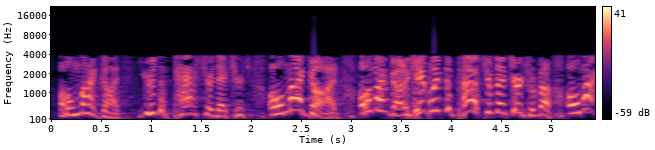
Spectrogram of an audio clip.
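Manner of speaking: high, shouted astonishment, escalating; shocked outburst. Acted. Passenger realizing his driver is the pastor, shouting in shock. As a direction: freak out loudly, voice shooting way up.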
